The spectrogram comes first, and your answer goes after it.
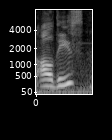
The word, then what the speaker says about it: Aldi: Aldi is just Aldi there is no s at the end it's not Aldi it's Aldi okay so just know that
